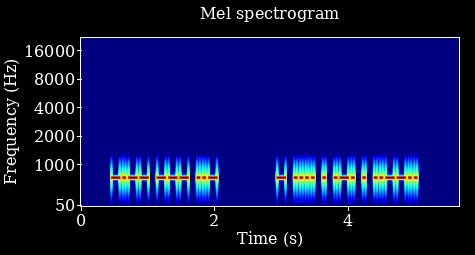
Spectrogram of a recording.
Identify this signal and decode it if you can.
Morse code, heard as a keyed tone, about 28 wpm, 700 Hz. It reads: YOU THERE?
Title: 3x Word-Spacing - Sentences from Top 100 Words - 28wpm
